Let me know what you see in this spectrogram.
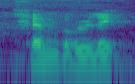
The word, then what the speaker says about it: crème brûlée: And it's okay, because personally, I like saying crème brûlée more than like saying the right pronunciation for it. – But what's the right pronunciation? – Crème brûlée.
